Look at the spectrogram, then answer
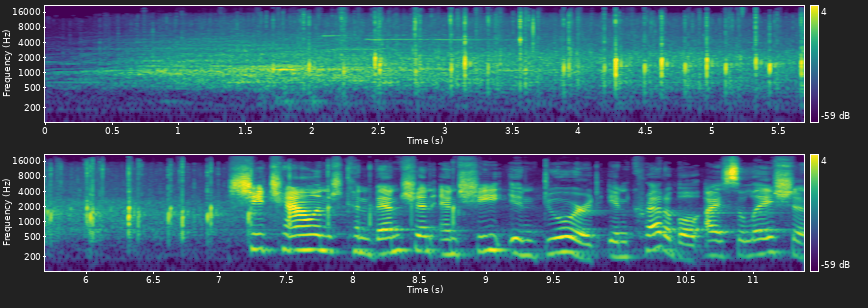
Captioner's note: cheers and Applause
